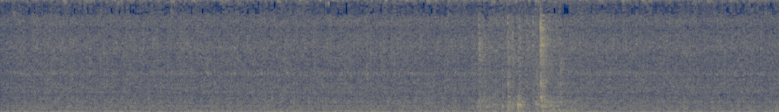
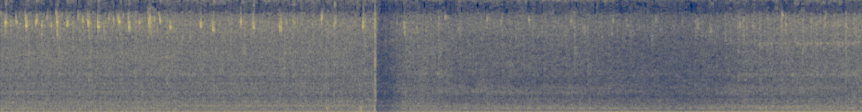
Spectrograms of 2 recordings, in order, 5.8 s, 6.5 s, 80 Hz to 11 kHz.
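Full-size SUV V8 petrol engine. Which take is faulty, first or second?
second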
